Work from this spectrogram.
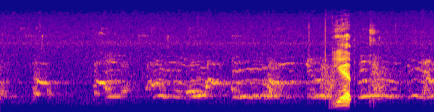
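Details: Blackcreek hound pups chasing a rabbit in the morning, the pack turning and coming back. Drawn-out, wavering bays overlap, broken by a sharp nearby thump or click near the end, with faint human voices.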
